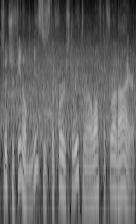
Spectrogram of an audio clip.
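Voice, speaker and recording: A man's voice: mid-range voice, lively intonation, brisk, a crowd in the background, noisy background. An American man doing live basketball play-by-play, calling the action emphatically in short clipped phrases. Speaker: play-by-play announcer.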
